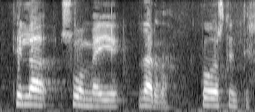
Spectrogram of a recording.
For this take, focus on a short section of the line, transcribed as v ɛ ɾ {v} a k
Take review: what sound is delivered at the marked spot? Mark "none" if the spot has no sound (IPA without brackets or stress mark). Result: ð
